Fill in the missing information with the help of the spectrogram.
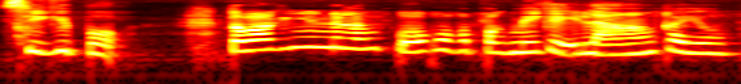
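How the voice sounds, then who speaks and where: An actress playing a meek, dutiful, caring teenage daughter who speaks deferentially in a radio drama. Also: female voice, high-pitched, normal speed. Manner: soft-spoken, deferential, hesitant.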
